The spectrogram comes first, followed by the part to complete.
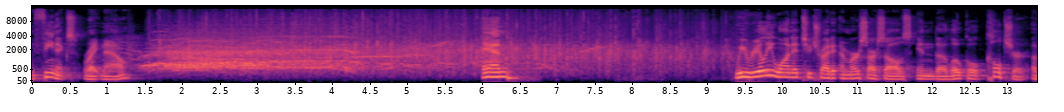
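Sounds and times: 
speech: 0.0s - 1.5s, 6.0s - 6.6s, 9.4s - 13.3s
enthusiastic crowd cheering and applauding: 1.2s - 9.6s.

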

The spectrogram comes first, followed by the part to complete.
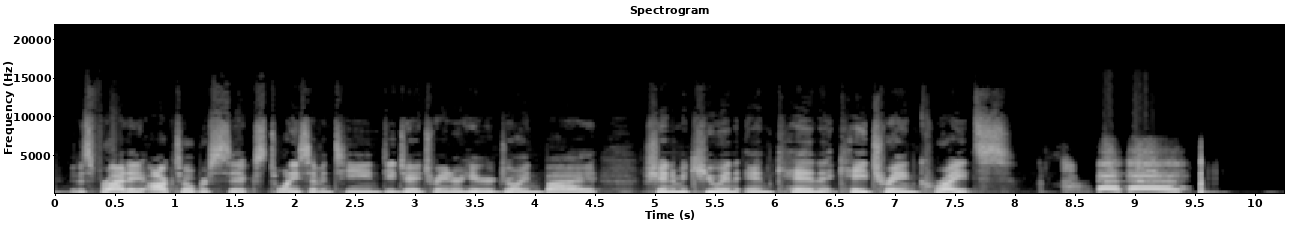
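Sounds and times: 
speech: 0.1s - 9.3s
deep whistle: 8.4s - 9.6s.

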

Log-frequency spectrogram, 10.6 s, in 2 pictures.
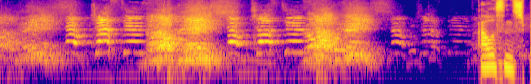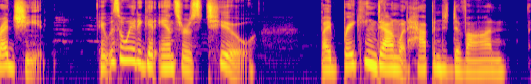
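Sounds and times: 
cheering and yelling: 0.0s - 4.7s
crowd chanting: 0.0s - 6.3s
speech: 4.8s - 10.6s.

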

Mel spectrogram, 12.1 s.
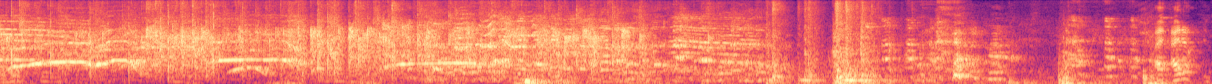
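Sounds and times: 
audience applause: 0.0s - 7.7s
cheers: 0.0s - 7.7s
chuckles and scattered laughter: 4.7s - 7.7s, 8.6s - 11.6s.

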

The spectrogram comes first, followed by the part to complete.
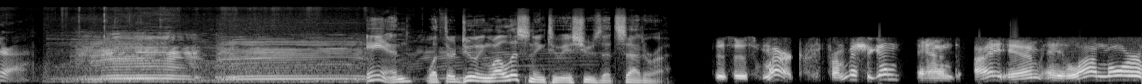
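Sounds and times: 
speech: 0.0s - 1.2s, 3.6s - 6.8s, 7.8s - 11.4s
dairy cattle mooing: 0.5s - 5.5s.

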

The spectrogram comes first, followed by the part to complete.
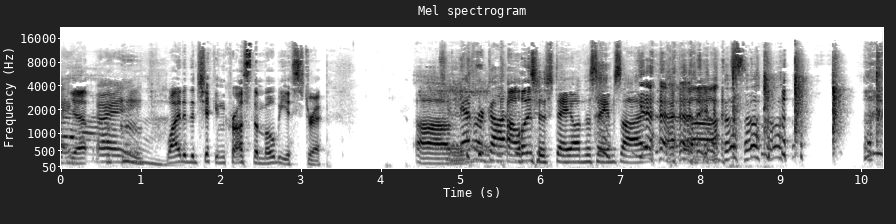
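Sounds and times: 
speech: 0.0s - 3.6s, 4.4s - 9.3s
laughter: 6.8s - 9.3s, 10.1s - 10.2s
slow hand clapping: 8.3s - 10.2s.

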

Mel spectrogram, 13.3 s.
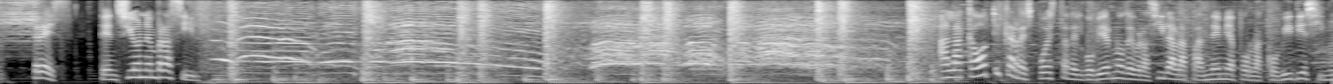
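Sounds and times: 
speech: 0.3s - 2.3s, 9.4s - 13.3s
street protest crowd shouting: 2.1s - 11.7s.

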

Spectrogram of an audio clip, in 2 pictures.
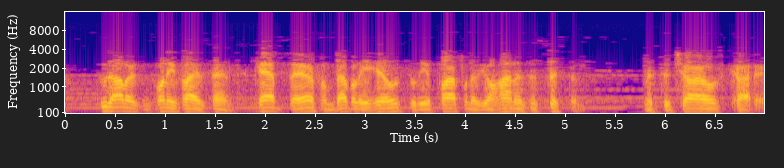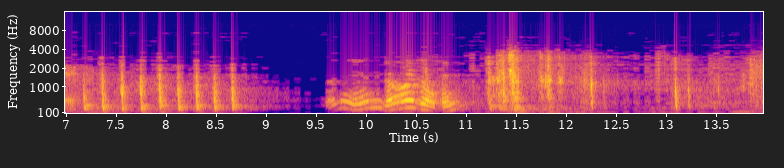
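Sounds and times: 
speech: 0.4s - 7.2s, 10.5s - 11.6s
knocking on door: 7.1s - 8.9s
door creaking open: 11.1s - 13.9s.

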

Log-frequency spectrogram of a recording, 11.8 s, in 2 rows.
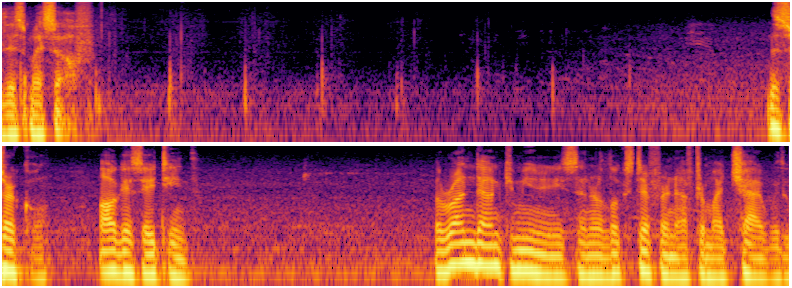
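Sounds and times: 
speech: 0.0s - 0.9s, 5.8s - 7.5s, 9.2s - 11.8s
footsteps walking away: 0.0s - 4.3s
low hiss: 0.0s - 11.8s.

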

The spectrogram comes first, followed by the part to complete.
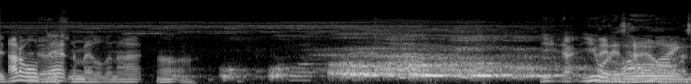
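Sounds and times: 
speech: 0.0s - 2.1s, 5.4s - 6.8s
howler monkey howling: 2.2s - 6.8s.

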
